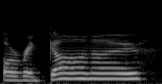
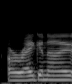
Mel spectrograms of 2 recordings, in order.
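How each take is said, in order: First: It is said in a British pronunciation. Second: It is said in an American pronunciation.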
